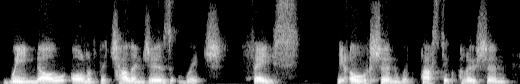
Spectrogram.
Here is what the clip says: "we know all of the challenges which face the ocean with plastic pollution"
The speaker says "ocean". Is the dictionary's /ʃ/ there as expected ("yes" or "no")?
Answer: yes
